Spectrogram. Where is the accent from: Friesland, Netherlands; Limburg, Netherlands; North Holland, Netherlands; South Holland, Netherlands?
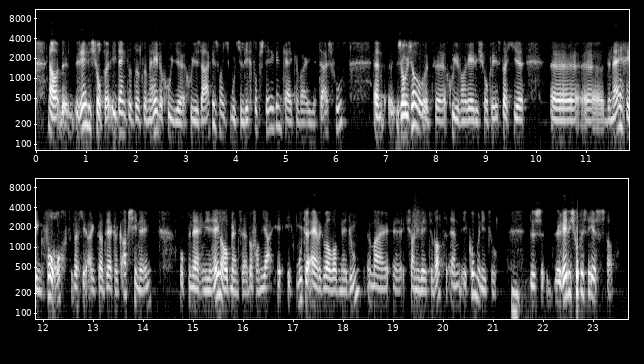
South Holland, Netherlands; Rotterdam; ik ben zelf Rotterdammer. Daar kan je natuurlijk nauwelijks van Amsterdamse. ik ben opgegroeid in Rotterdam.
